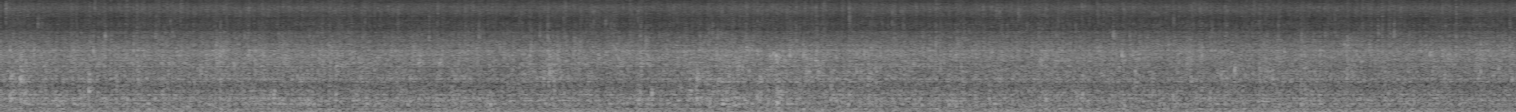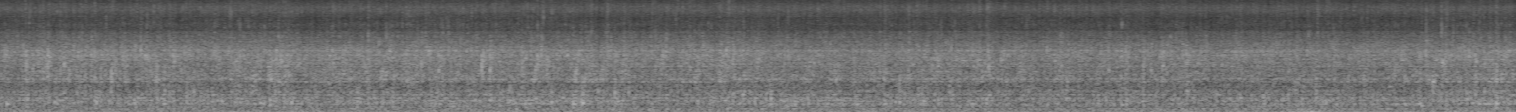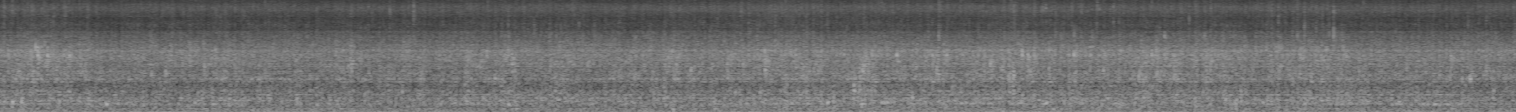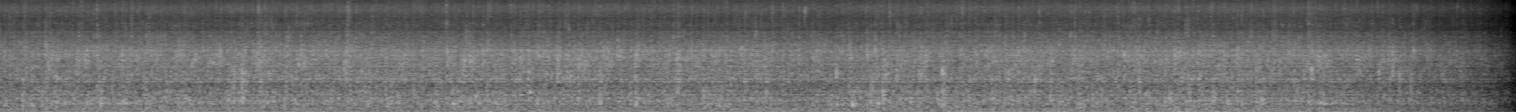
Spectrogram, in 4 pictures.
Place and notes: Harber St, Alexandria NSW, Australia - Water Feature in Sydney Park
Sound of the water feature and drain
